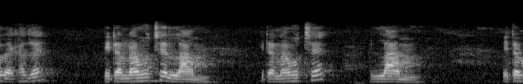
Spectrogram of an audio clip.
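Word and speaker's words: لام: যায় এটার নাম হচ্ছে লাম এটার নাম হচ্ছে লাম এটার উচ্চারণটা খুবই সোজা জিহ্বার আগা উপরের তালুর সাথে লাগবে জিহ্বার আগা উপরের তালুর সাথে লাগবে সিম্পল ভাবে উচ্চারিত হবে লাম লাম লাম একটা আপনি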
